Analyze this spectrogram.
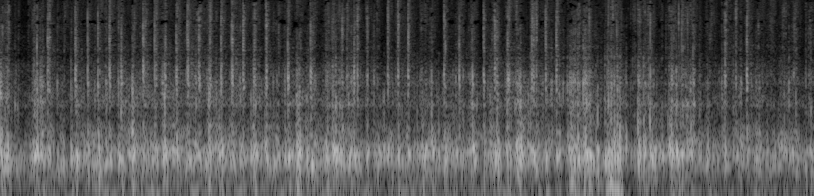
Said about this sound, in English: Isn't that a salad spinner?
